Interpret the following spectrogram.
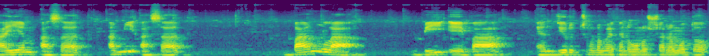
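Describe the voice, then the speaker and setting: A man's voice: mid-range voice, fairly bright tone, roomy sound, slight background noise, rough recording. A man from Bangladesh teaching an online English lesson, patiently spelling words letter by letter and explaining their meaning.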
